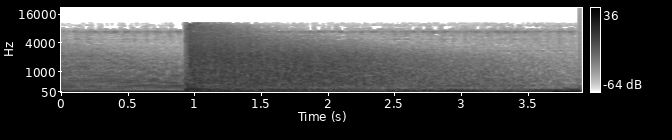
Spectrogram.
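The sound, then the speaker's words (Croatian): A single unusual explosion on the road to Belgrade bursts about a second in as a sharp, loud boom. It fades into a long, rumbling tail over steady low background noise. “neobična eksplozija na putu za Beograd”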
